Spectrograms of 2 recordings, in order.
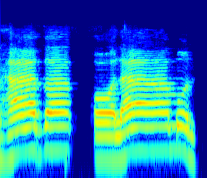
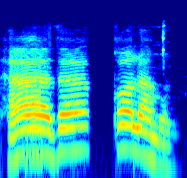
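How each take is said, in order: First: The first vowel of qalamun is long. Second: The first vowel of qalamun is short. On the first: The speaker calls it wrong. "Cara bacanya bukan hadza qalamun" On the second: The speaker calls it right. "pendek ya"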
